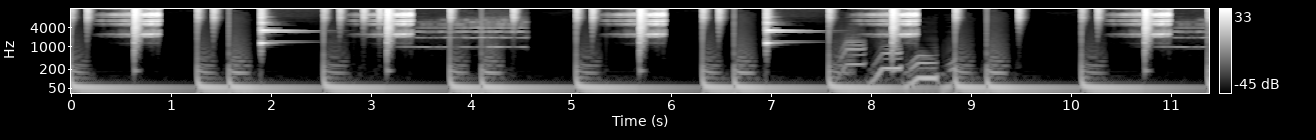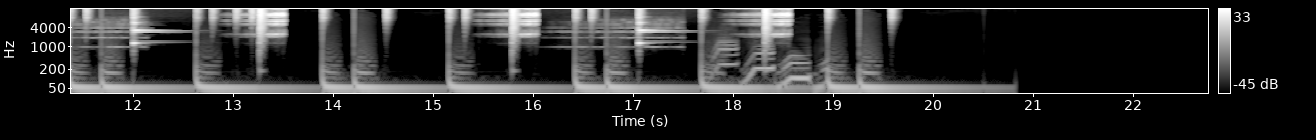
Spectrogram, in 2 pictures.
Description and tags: A mellow trap drum loop, with rimshots, agogo, sliding 808s, backwards sleigh bells and violins. If you end up rapping or singing over it or otherwise incorporating it into your own music, I'd love to hear the results - please leave a link in the comments.
95-bpm, beat, drum, loop, percussion, rhythm, trap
